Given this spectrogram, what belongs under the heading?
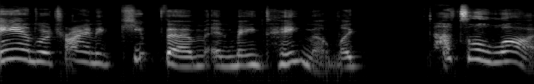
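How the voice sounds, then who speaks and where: Her pitch swinging very widely, a woman speaks with an American accent. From New York. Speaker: language coach. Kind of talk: casual livestream chat. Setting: livestream.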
